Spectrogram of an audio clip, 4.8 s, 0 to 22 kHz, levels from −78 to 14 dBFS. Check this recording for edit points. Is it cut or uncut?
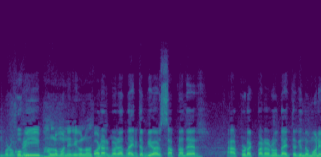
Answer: cut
